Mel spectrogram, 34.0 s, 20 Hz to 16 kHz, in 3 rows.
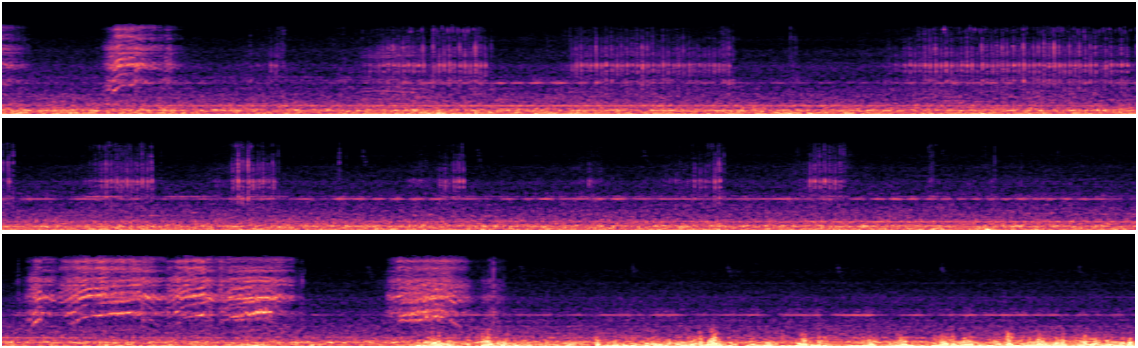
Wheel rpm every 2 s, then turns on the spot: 30, 10, 20, 10, 20, 20, 10, 10, 10, 10, 0, 60, 80, 50, 0, 0, 0.
2-14 16-20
